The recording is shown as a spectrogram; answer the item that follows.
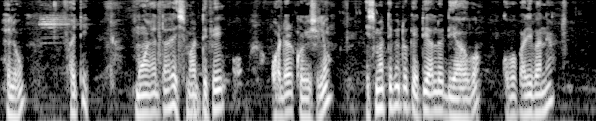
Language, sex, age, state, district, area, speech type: Assamese, male, 18-30, Assam, Goalpara, rural, spontaneous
